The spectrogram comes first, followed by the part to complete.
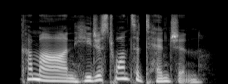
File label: Female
